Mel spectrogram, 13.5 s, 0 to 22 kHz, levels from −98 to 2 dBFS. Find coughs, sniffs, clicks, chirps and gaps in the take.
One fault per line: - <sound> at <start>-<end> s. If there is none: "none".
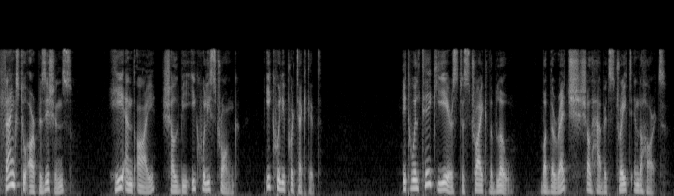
none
